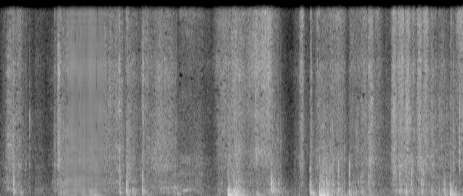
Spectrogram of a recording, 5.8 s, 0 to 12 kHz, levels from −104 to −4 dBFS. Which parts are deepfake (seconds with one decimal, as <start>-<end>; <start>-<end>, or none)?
0.8-1.3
